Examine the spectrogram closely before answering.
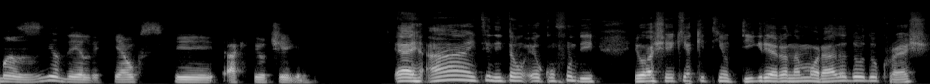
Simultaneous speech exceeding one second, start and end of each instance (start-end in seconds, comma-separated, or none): none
